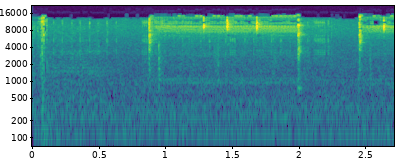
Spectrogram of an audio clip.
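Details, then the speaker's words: Kenpro KR-680DC rotator on new DS-7R controller with PWM DC speed control, running in low speed mode, motor not yet serviced: faint motor run with light uneven clicks; quiet one direction, noisier the other, owner suspects a noisy or worn brush. "i've got i think i've got a noisy um brush because one way it's quiet and the way it's a bit noisy"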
